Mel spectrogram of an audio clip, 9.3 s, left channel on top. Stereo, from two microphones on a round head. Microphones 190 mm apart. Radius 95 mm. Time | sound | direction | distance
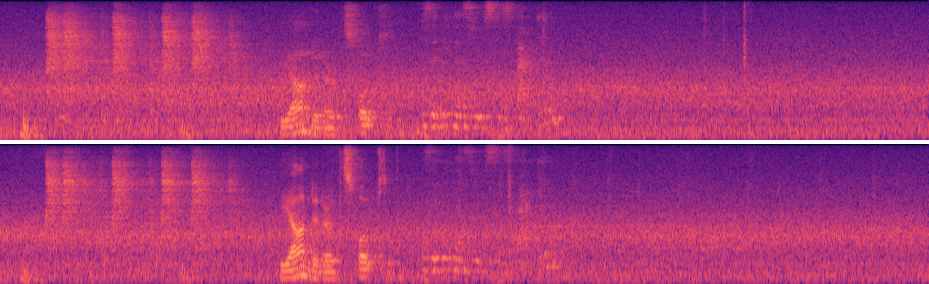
0.5 | a gunshot | 35° right (ahead or behind) | 3.5 m
2.8 | a man speaking | 60° right (ahead or behind) | 0.6 m
4.2 | a woman speaking | 35° left (ahead or behind) | 2.5 m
